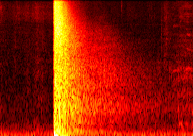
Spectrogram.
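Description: A single close, loud gunshot goes off during target shooting: a sharp crack followed by an echoing tail that fades over about a second.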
